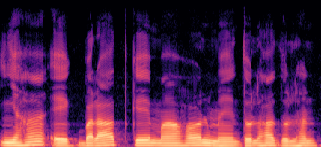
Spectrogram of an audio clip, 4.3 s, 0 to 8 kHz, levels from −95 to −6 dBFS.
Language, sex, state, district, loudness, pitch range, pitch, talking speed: Hindi, male, Chhattisgarh, Korba, -16 LUFS, 115-135 Hz, 125 Hz, 110 wpm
